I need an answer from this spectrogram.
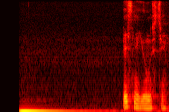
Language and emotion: Russian, neutral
